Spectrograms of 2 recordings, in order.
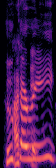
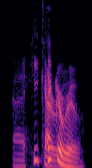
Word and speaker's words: Hikaru: Well, Dasha says it, Hikaru.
